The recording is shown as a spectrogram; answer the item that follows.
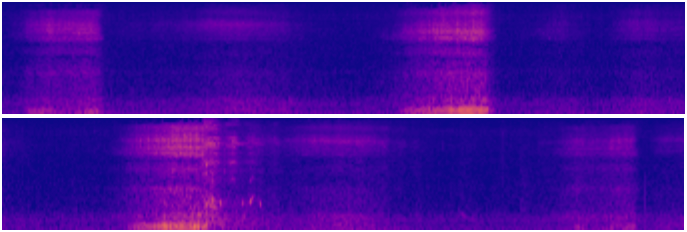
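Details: Napping female Weimaraner snoring loudly, heavy rasping inhalations roughly every four seconds, each a low rumbling snore topped with airy hiss, softer breaths in between; indoors and otherwise quiet.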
